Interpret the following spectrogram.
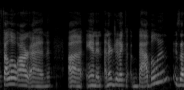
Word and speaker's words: Babaylan: It's Babaylan. Babaylan. I knew I was going to pronounce it wrong, but yes.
